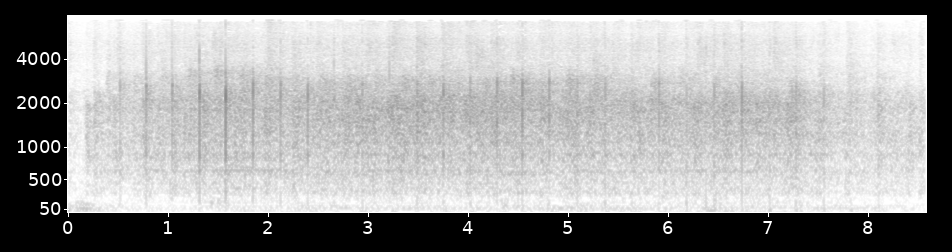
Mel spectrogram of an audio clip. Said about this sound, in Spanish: así que para él va dedicado este programa y por favor les pido un fuerte aplauso para él.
